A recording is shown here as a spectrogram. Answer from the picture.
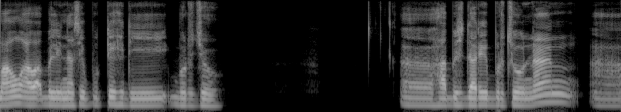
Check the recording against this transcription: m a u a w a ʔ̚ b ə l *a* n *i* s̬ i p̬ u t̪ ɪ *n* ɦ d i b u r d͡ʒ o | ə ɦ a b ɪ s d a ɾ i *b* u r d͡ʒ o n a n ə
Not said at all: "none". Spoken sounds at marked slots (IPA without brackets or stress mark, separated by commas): i, a, none, b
